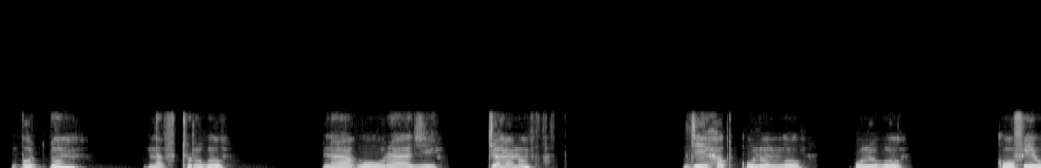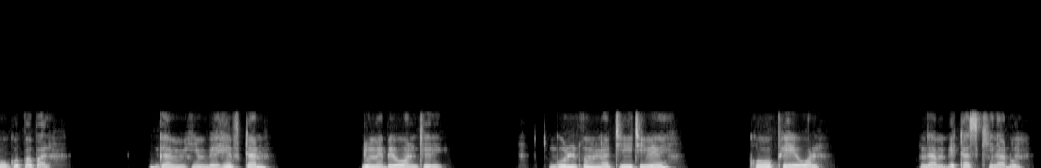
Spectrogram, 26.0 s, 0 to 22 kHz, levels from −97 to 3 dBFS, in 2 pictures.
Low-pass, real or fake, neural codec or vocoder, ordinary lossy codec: 7.2 kHz; fake; codec, 16 kHz, 8 kbps, FunCodec, trained on LibriTTS, 25 frames a second; none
